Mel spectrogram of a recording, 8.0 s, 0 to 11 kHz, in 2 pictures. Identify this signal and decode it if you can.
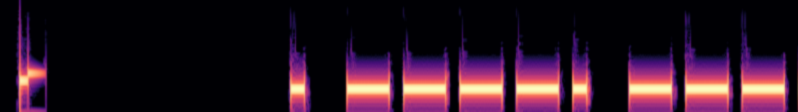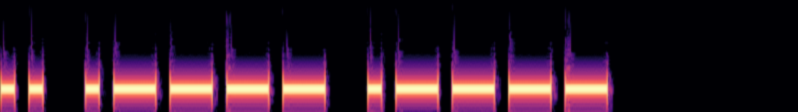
Morse code, heard as a keyed tone, about 17 wpm, 700 Hz. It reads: E9811
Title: Code Groups - 5 Letter:Numbers - 17wpm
